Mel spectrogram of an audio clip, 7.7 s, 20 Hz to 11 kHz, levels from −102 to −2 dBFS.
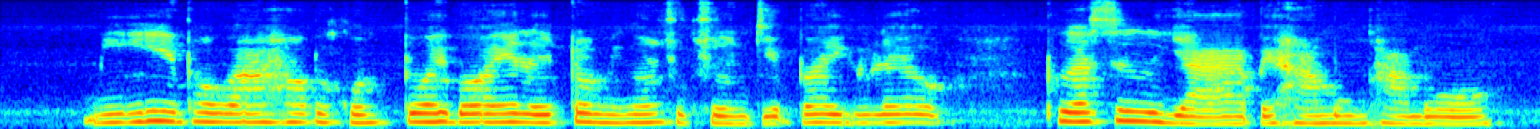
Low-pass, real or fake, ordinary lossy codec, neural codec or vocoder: none; fake; none; vocoder, 22.05 kHz, 80 mel bands, HiFi-GAN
